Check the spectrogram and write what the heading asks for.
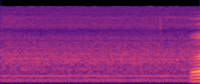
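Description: Panasonic Genius inverter microwave oven running, a steady, even hum.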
